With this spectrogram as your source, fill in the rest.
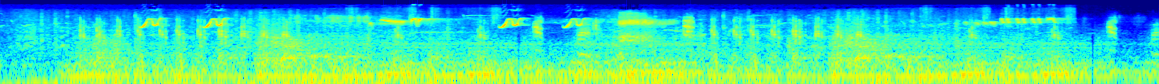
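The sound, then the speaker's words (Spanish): Several birds chirp and call in short, bright bursts, some repeating in quick pairs, over a steady rustling background, moderately loud, with no one speaking. “En aquellos tiempos dicen que en el cielo se organizó una gran fiesta para todos los animales que tenían alas pájaros, cóndores, águilas y otros.”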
